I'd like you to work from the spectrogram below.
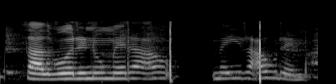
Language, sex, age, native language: Icelandic, female, 9, Icelandic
